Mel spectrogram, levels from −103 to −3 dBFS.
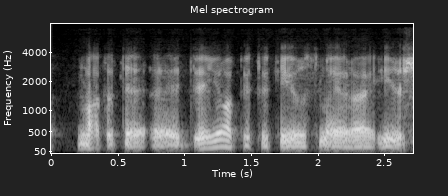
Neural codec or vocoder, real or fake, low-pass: vocoder, 22.05 kHz, 80 mel bands, HiFi-GAN; fake; 7.2 kHz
